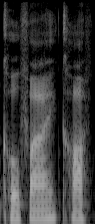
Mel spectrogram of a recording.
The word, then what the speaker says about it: Ko-fi: like to call it Ko-fi, whatever. But yeah, I know what you're talking about. Go on. Okay, but apparently they said on Twitter it rhymes with no fee, so you say it Kofi.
